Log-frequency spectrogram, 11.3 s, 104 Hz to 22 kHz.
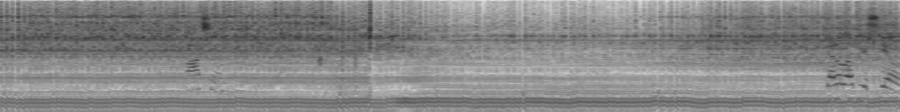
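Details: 2022 Stihl FS91 trimmer, 28cc 4-Mix engine, first start of season: loud steady buzz holding an even beat at idle without stumbling; healthy, clean running.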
